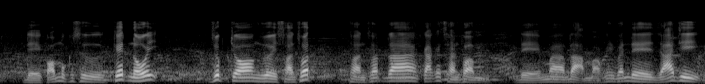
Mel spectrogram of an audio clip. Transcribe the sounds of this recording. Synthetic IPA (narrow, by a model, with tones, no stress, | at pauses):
ɗe˧˩kɔ˨˦mo˨˩t̚ka˨˦sɨ̰˧˨ke˦˥t̚no˨˦j | zu˦˥p̚t͡ɕɔ˧ŋɨ˨˩əjsaː˧˩nswə˦˥t̚t̪ʰaː˧˩nswə˦˥t̚zaː˧kaː˦˥kːaː˦jsaː˧˩nfə˧˩m | ɗe˧˩maː˨˩ɗa̰ː˧˩mɓaː˨˩kaː˨˦jvə˨˦nɗe˨˩zaː˨˦t͡ɕḭ˧˨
